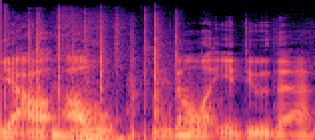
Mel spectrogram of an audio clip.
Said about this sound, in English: That's the sound of me patting myself.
